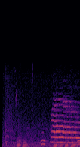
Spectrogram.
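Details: Kittens playing indoors give short, high meows early on, then a steady droning tone with many stacked overtones takes over.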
